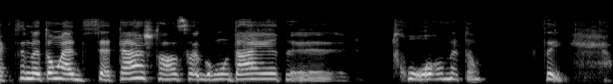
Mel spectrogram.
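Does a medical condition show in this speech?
Yes: cerebral palsy; spastic diplegic.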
